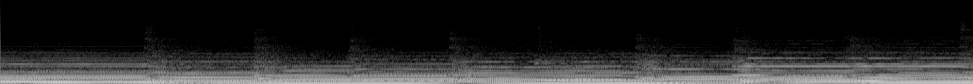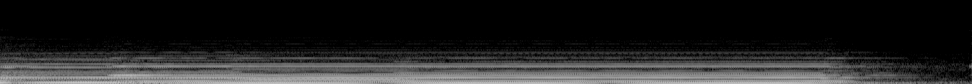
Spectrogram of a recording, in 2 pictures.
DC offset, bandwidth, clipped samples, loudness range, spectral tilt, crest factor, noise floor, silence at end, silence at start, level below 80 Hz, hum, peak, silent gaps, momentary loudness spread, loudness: under 0.1%; 3.4 kHz; under 0.1%; 2 LU; -12 dB/octave; 12 dB; -46 dBFS; 0.35 s; 0 s; -24 dBFS; none; -8 dBFS; none; 5 LU; -22 LUFS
